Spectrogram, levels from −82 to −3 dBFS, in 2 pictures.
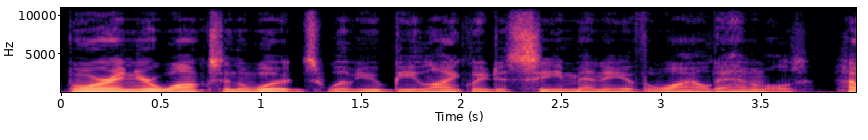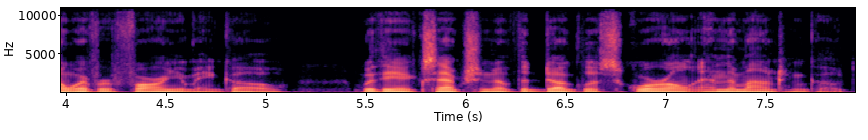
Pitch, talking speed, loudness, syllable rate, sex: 85 Hz, 255 wpm, -21 LUFS, 6.2 syllables/s, male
